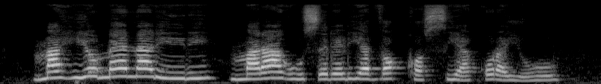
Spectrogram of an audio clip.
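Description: From start to finish the speech has a swirly, hollow, smeared quality, with consonant onsets blurred and nothing above about 17.3 kHz. That is more damage than one pass at this rate would cause, which points to generation loss: likely around ten rounds of Vorbis decoding and re-encoding near 64 kbit/s. Each pass requantised the audio on a shifted frame grid, so noise and spectral holes piled up.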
